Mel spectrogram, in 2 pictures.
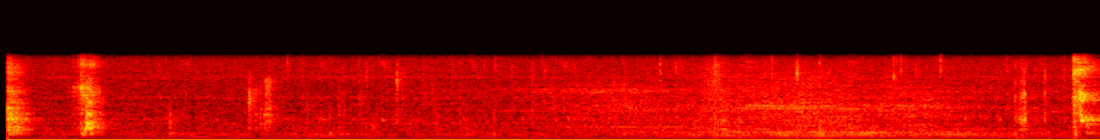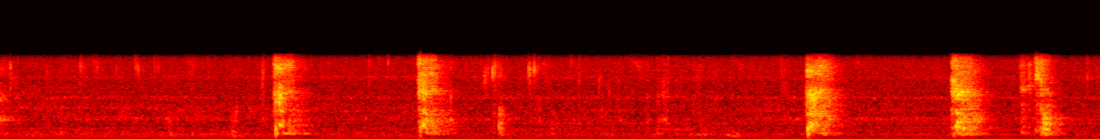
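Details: Maltese dog suspected of collapsing trachea, but its trachea was found fine: brief, sharp coughing bursts at irregular intervals, just a cough.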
